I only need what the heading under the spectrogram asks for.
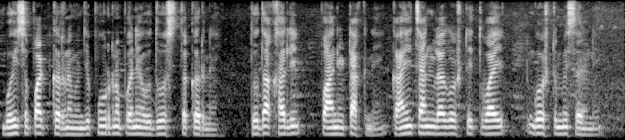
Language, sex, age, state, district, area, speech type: Marathi, male, 45-60, Maharashtra, Osmanabad, rural, spontaneous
